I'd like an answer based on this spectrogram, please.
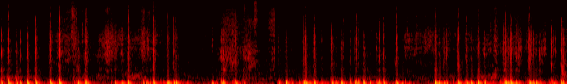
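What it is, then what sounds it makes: Cardboard piece being tapped. A piece cut from an empty cardboard shoe box is tapped with fingers, giving a quick run of soft, dull, low thuds that stop almost at once. Faint rustly, scratchy noise sits between some of the taps, and the whole clip is quiet and close.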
